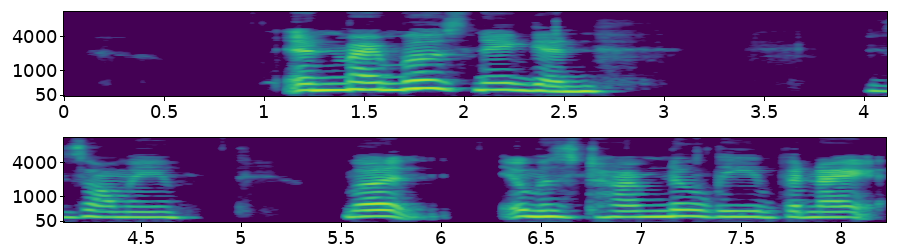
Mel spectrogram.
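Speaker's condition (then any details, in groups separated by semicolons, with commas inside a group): Friedreich's ataxia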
